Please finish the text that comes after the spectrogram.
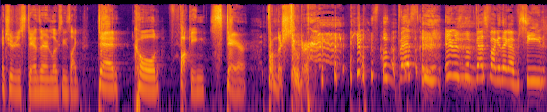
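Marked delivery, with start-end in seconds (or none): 1.9-6.2 slow, separated words; punchy, drawn-out wrestler impression; imitated dramatic announcement. Imitating Moxley's dramatic line, drawn out. 6.2-10.9 high, laughing delight; helpless giggly enthusiasm; cracking up. Real, not acted. Cracking up over the retold moment.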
